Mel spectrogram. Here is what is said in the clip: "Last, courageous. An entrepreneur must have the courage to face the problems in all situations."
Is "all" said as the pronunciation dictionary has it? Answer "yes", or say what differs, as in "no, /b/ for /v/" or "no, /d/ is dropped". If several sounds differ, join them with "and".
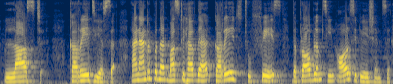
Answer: yes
